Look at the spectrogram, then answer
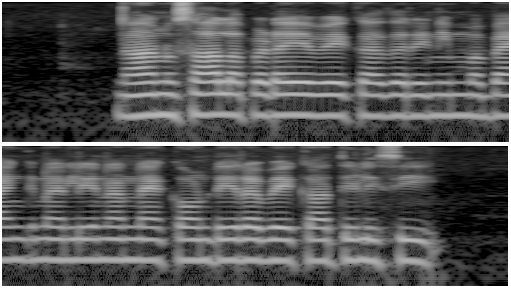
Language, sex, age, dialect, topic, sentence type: Kannada, male, 51-55, Coastal/Dakshin, banking, question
